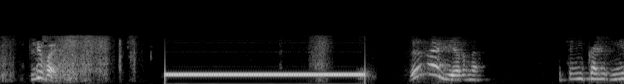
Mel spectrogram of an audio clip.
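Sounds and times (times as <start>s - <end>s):
speech: 0.3s - 0.9s, 4.5s - 4.9s, 5.7s - 6.2s
telephone ringback tone on an unanswered call: 1.6s - 3.7s.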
